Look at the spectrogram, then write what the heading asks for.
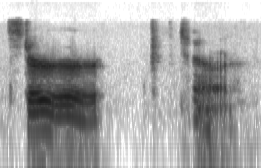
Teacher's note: stirrer can be very difficult because it's schwa R, schwa R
